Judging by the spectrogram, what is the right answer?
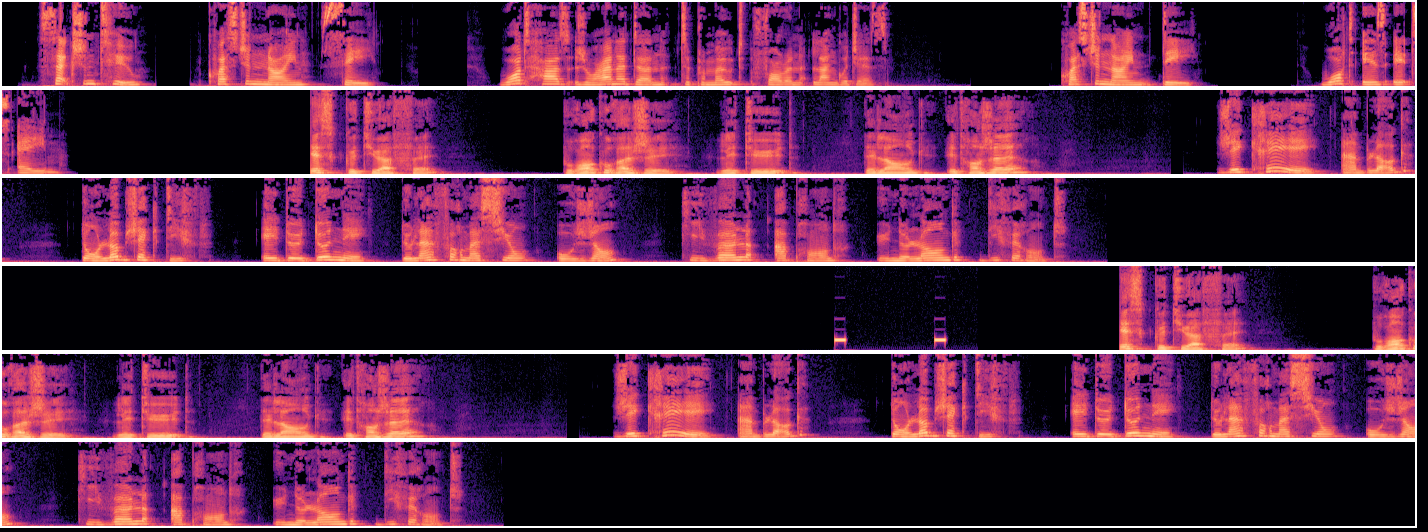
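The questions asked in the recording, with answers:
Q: What has Joanna done to promote foreign languages?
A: She created a blog

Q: What is its aim?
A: To give information to people who want to learn a different language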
